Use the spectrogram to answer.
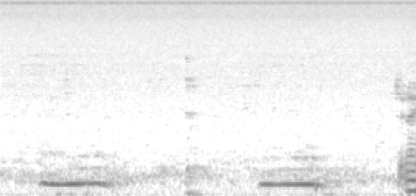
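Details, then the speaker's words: Resting dog snoring softly in the background during a yoga session, two drawn-out, slightly whistling breaths about three seconds apart. "you can hear Arya snoring find a nice smooth rhythm of your breath"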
